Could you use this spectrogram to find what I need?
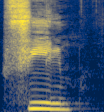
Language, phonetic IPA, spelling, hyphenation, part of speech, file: Ukrainian, [fʲilʲm], фільм, фільм, noun, Uk-фільм.ogg
- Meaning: film, movie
